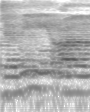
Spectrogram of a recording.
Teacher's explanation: جب یہ تنوین آتی ہے تو آواز نوز میں چلی جاتی ہے، آواز کو ناک میں چھپانا ہوتا ہے ، تو 1 سیکنڈ کی اس کی ڈیوریشن ہوتی ہے، تو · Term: غنہ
